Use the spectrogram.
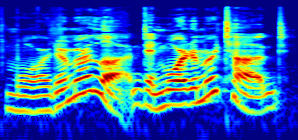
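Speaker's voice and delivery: ordinary delivery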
